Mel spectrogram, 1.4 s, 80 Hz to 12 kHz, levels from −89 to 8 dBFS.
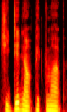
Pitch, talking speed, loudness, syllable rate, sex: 150 Hz, 265 wpm, -18 LUFS, 4.8 syllables/s, female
